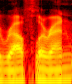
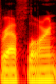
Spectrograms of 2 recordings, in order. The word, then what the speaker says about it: Ralph Lauren: someone can't afford Ralph Lauren if they say Ralph Lauren because it's pronounced Ralph Lauren anyway I thought it was funny because I was like oh for years I pronounced It Ralph luren go figure all right after the swing round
